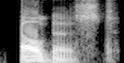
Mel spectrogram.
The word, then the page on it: eldest: American English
